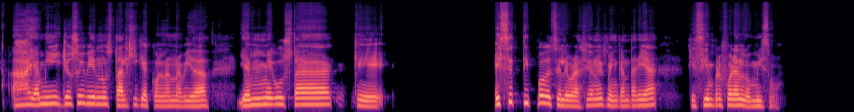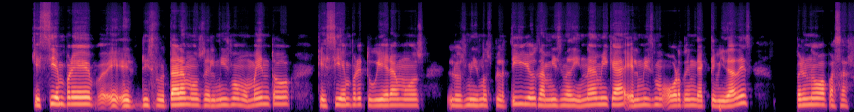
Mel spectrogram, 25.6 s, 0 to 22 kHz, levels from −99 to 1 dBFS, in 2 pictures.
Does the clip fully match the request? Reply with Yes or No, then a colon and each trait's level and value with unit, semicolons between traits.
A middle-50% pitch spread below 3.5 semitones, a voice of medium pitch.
Yes: average, 2.9 semitones; medium, 180 Hz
